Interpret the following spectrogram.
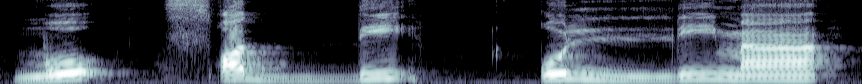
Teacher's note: قاف کو لام کے ساتھ ملائیں گے، وہی تشدید والا قانون، تنوین ختم ہو جائے گی اور قاف موٹا کرنا ہے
